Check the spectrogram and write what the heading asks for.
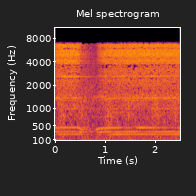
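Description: A big boat's steam whistle sounds one long, steady, low-pitched note, unbroken throughout, over a constant hissing rumble, as the boat comes in on a river. No voices.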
